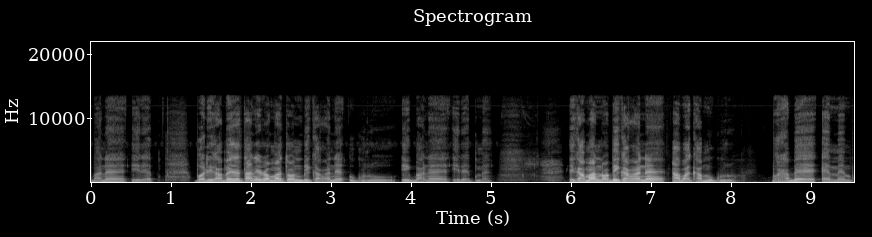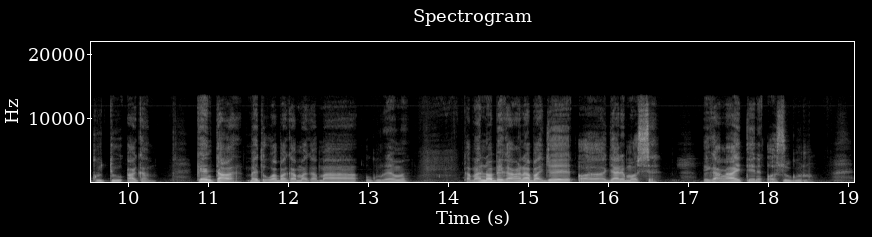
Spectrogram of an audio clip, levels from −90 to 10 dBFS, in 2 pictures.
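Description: No technical faults can be heard anywhere in this recording.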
